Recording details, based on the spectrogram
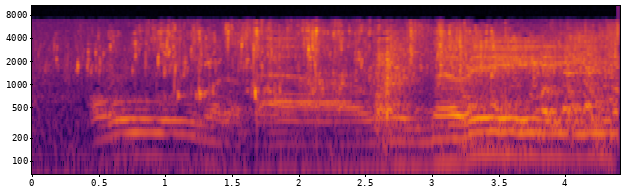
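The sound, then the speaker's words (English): Water pours into a glass with ice cubes, a steady trickle whose pitch climbs as the glass fills, with voices murmuring in the background. “ain't you got that glass of water yet? Oh, I haven't troubled with these ice cubes.”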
